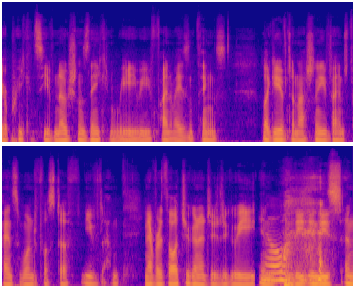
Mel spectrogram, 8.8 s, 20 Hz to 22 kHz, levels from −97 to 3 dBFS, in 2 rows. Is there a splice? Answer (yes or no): yes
